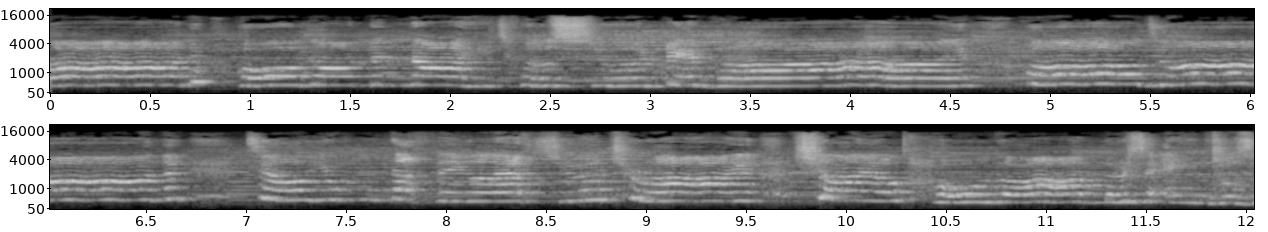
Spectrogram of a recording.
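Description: A woman singing solo in a musical-theatre style, with long held notes and vibrato.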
